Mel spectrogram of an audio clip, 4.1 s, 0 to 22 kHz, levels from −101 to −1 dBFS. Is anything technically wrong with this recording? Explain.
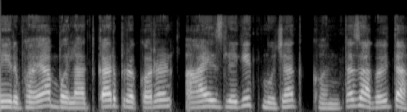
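Yes. Throughout the speech there is Opus compression damage, plainly audible. The sound is muffled and hoarse, with a grainy, rough texture where detail should be. This points to a low-rate encode around 16 kbps, likely running in Opus's hybrid mode, where the lower band is coded as speech and the upper band is approximated. On a spectrogram, energy stops at a flat ceiling near 12.1 kHz, with smeared, noise-like fill just below it.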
